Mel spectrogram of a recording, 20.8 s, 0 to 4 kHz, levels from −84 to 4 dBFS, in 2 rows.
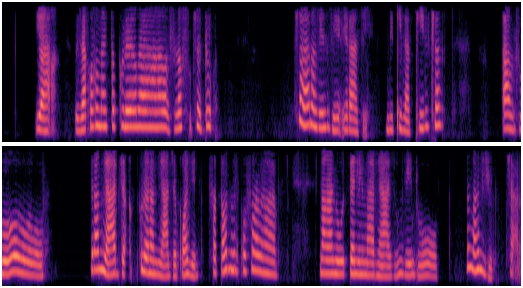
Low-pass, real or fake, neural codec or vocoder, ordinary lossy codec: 3.6 kHz; fake; codec, 16 kHz, 0.5 kbps, FreqCodec, larger model; MP3, 24 kbps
